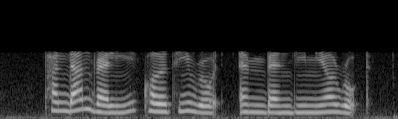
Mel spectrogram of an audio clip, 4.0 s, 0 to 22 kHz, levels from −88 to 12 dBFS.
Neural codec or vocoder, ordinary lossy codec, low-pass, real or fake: none; none; 3.6 kHz; real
